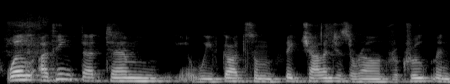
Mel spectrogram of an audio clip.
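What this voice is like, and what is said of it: Non-British accent. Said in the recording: “with the accent, clearly not born and bred”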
